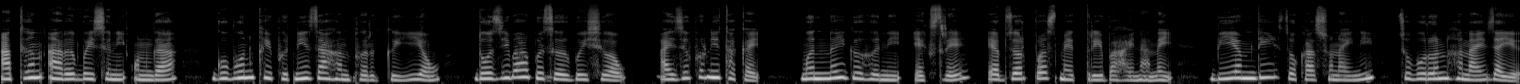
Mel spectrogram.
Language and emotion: Bodo, neutral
